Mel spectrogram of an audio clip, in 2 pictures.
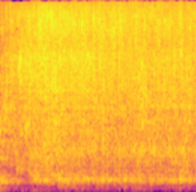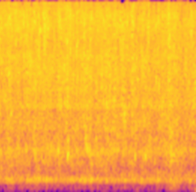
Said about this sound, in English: So Harrington's toilet was just a nice little flush that came from a tank of water above the toilet. It would wash everything away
